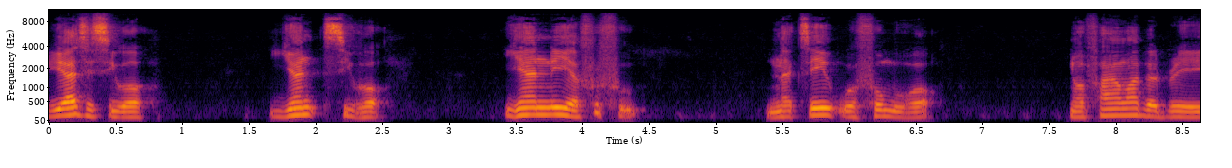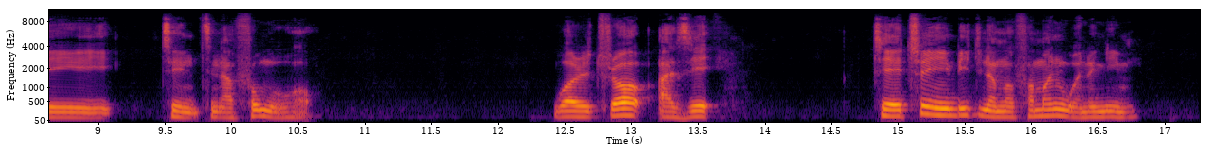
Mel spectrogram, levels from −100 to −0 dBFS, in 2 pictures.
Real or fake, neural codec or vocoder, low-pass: fake; codec, 24 kHz, 0.9 kbps, WavTokenizer, small release; 9.9 kHz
